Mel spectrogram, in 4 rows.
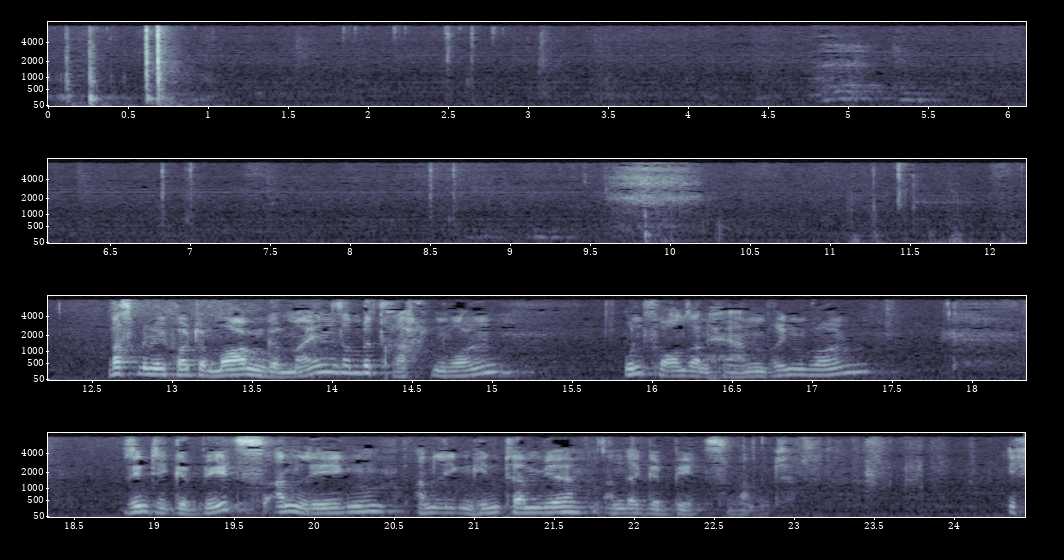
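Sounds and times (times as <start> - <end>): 
quiet room noise: 0.0 - 24.4
clicks changing a presentation slide: 1.8 - 3.2, 6.8 - 7.1, 8.5 - 8.8
faint breath: 9.6 - 10.4, 17.8 - 18.6
speech: 12.6 - 17.5, 18.8 - 23.2.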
